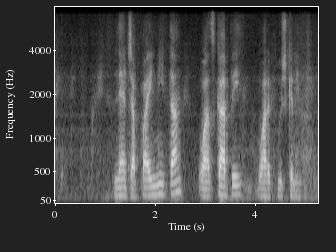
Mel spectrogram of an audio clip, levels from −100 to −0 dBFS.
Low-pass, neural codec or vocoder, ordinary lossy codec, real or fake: 7.2 kHz; codec, 16 kHz, 0.3 kbps, FocalCodec; AAC, 32 kbps; fake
